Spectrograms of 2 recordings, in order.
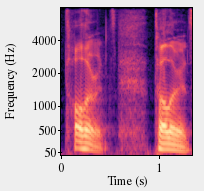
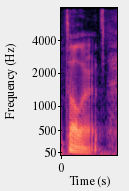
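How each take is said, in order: First: "Tolerance" burst out loud and high, falling; eureka exclamation. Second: Said in the usual way. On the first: Real, not acted. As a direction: shout "Tolerance" as the word clicks. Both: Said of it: "That's the word I was thinking of".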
